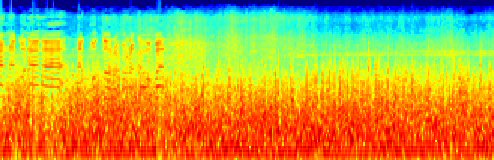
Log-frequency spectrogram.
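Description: Wind rushing over the microphone together with the steady noise of a vehicle moving along a road, with a voice heard briefly in the first couple of seconds.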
